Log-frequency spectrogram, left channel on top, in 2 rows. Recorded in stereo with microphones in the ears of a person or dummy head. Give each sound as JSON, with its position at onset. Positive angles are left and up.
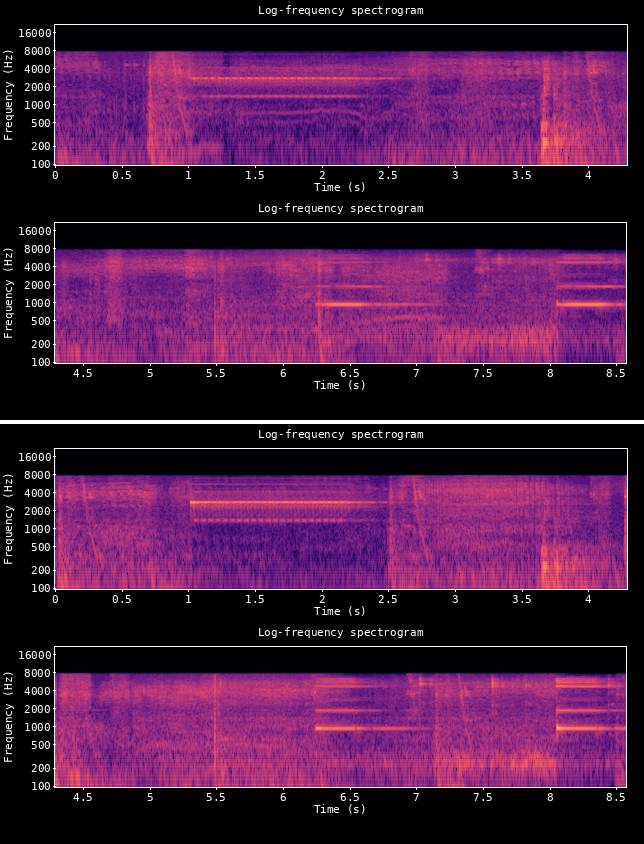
{"t": 1.0, "sound": "a phone ringing", "side_deg": -65, "distance_m": 9.5}
{"t": 3.6, "sound": "a thud", "side_deg": 75, "distance_m": 7.5}
{"t": 5.5, "sound": "an alarm", "side_deg": -55, "distance_m": 6.0}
